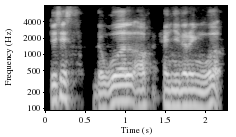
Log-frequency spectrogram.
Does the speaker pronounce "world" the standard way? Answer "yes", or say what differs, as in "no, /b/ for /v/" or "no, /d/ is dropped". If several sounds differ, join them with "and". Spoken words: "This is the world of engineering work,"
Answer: no, /d/ is dropped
